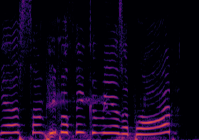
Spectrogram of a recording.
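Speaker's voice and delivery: put-on very high-pitched girly voice.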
